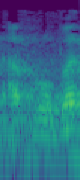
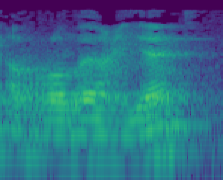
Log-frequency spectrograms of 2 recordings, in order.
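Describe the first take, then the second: First: The vowel after the r is u. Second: The vowel after the r is a. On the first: The speaker calls it wrong. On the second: The speaker calls it right.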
